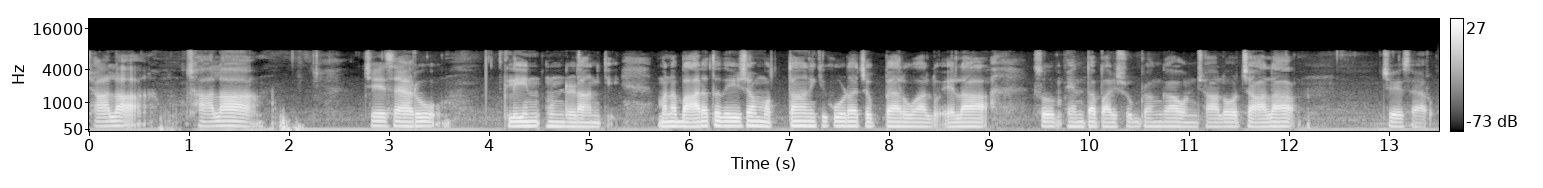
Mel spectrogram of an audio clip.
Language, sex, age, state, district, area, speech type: Telugu, male, 18-30, Telangana, Vikarabad, urban, spontaneous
